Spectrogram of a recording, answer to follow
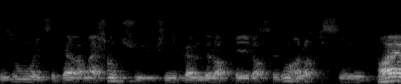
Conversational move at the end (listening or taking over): taking over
